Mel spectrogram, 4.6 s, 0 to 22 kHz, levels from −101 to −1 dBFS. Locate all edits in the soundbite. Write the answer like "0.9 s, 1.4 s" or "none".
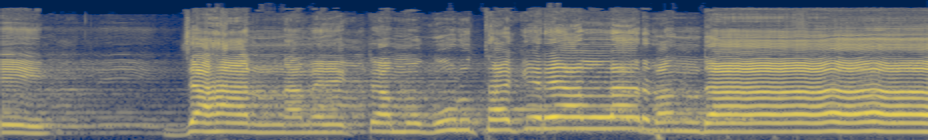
3.3 s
